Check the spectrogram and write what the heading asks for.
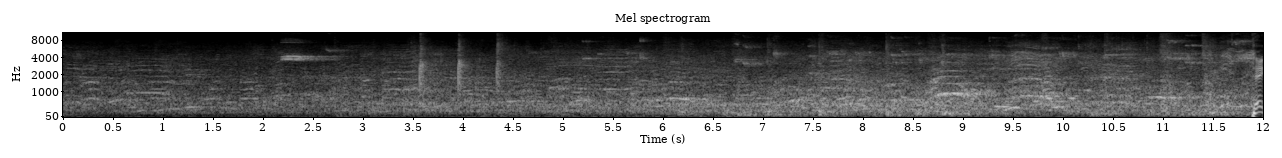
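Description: Basketball being dribbled on a hardwood gym floor under the talk and calls of a crowd in the stands, the crowd growing louder. A few sharp knocks about two to four seconds in and a sharp impact near the end.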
